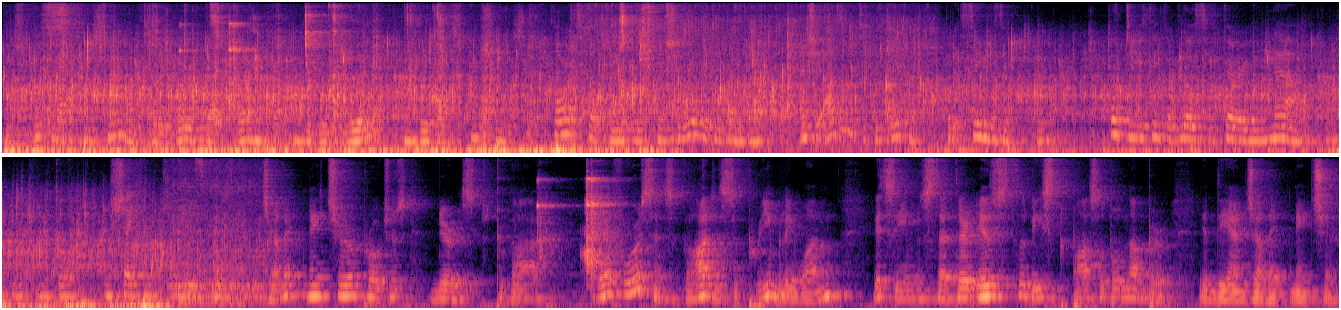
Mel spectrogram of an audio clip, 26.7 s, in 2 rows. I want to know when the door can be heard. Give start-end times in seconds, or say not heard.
not heard.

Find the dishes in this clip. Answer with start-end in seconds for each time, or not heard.
1.8-2.4, 18.7-19.4.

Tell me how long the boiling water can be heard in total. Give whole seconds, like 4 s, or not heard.
16 s.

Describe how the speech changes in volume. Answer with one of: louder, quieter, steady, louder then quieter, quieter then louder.
steady.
